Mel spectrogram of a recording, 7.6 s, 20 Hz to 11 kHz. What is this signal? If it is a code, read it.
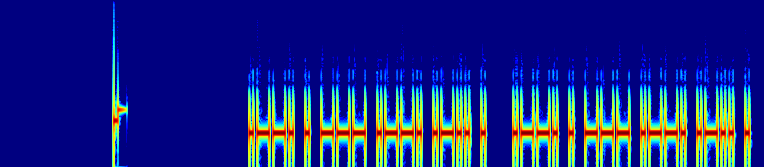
Morse code, heard as a keyed tone, about 30 wpm, 700 Hz. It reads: PEOPLE PEOPLE
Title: Top 200 Words Repeated 30wpm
